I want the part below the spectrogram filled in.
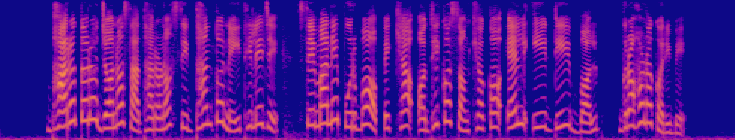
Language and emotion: Odia, neutral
